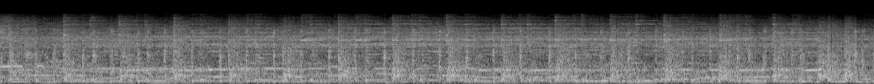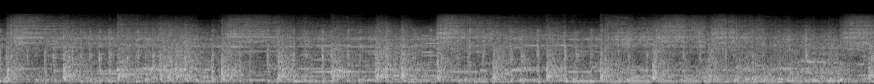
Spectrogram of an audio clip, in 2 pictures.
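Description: Live psychobilly band playing loud: a driving drum kit with a coffin-shaped upright bass plucked by hand and an electric guitar.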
